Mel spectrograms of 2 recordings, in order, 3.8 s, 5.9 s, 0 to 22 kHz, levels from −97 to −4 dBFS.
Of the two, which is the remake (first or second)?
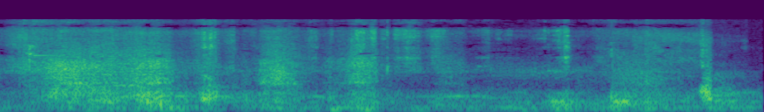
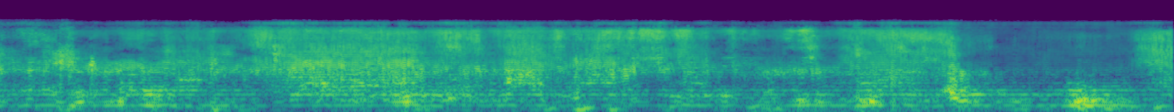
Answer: second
